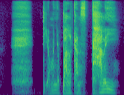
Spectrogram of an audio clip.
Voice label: indonesia, indonesian negative phrases

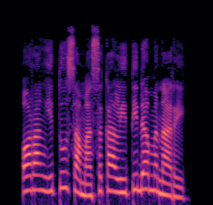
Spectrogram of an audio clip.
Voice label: indonesian phrases

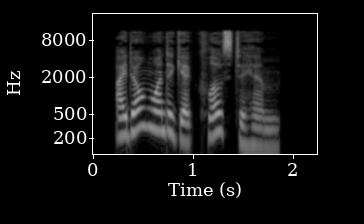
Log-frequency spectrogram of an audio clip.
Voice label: english

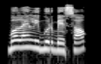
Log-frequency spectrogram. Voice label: indonesia, indonesian negative phrases

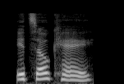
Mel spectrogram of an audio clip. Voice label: english

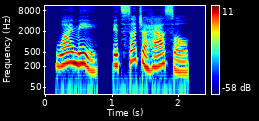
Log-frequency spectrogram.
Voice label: english

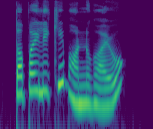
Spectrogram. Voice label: Nepali, basic phrases

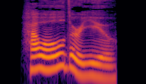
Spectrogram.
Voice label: english

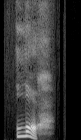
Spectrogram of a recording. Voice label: Russian, russian phrases insults; ロシア語のネガティブなフレーズ

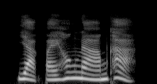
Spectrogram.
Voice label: Thai, basic thai phrases

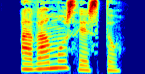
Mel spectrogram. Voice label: spanish, spanish phrases

